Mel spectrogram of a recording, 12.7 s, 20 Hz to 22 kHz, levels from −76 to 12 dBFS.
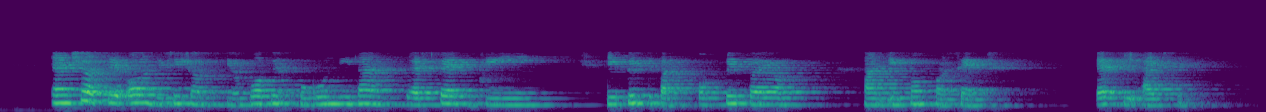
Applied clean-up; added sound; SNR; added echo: none; none; none; reverberation time 1.0 s.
